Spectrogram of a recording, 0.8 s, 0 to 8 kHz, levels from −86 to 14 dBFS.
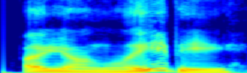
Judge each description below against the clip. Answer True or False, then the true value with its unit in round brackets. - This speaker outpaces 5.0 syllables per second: True (6.0 syllables/s)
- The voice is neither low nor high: True (165 Hz)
